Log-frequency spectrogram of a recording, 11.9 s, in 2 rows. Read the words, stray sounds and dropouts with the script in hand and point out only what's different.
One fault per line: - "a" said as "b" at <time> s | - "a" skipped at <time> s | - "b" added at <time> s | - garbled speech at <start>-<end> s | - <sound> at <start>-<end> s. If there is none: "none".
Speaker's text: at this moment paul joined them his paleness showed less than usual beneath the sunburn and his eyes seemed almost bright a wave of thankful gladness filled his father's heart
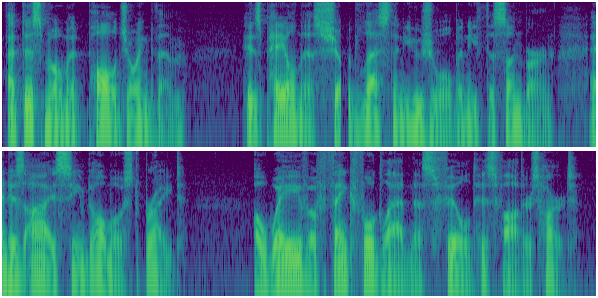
- dropout at 3.4-3.5 s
